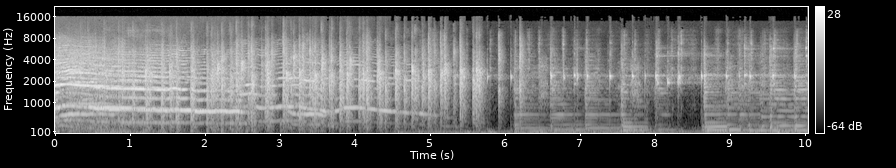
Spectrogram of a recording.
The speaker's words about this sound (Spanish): ¡Un aplauso!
